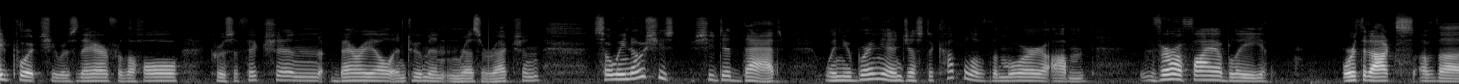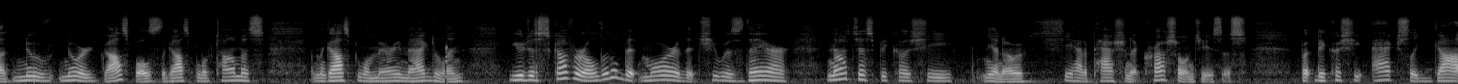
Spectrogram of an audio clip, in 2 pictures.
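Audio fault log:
4.88, 9.91, 14.93, 19.95 and 24.98 s, overlapping chunks: each 5 s chunk starts 23 ms before the previous one ended, so that slice plays twice, giving a regular stutter-click.
14.73 and 25.58 s, corrupt frame decoded: the decoder played a couple of damaged compressed frames, putting energy at wrong frequencies and producing a brief chirpy noise burst.
18.97–19.07 s, compressed frames skipped: frames went unplayed, so the audio jumps ahead by about 30 ms.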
